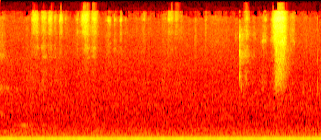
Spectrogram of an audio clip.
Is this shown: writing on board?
yes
